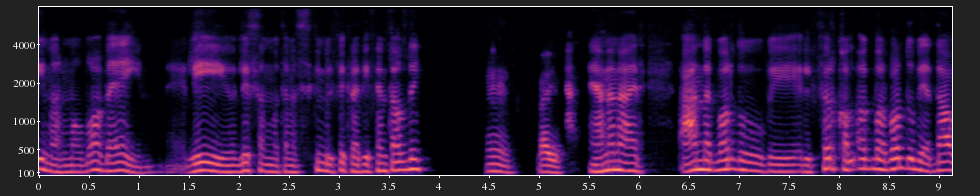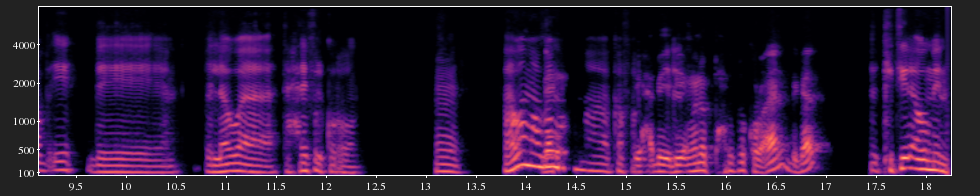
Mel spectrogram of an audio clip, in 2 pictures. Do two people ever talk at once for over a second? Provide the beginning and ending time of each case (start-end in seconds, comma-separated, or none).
none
